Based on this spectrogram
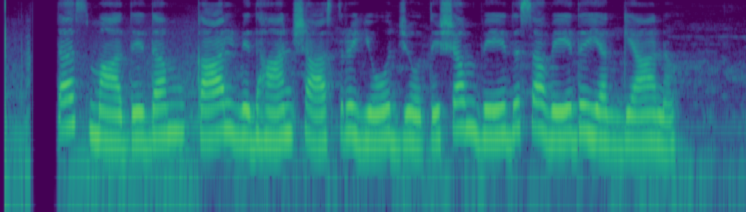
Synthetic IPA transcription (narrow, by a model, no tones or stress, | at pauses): t̪ɐsmaːd̪ɪd̪ɐmkaːlʋɪd̪ʱaːnʃaːst̪ɾɐjoːd͡ʒoːt̪ɪʃɐmʋeːd̪sɐʋeːd̪jɐɡjaːnɐ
